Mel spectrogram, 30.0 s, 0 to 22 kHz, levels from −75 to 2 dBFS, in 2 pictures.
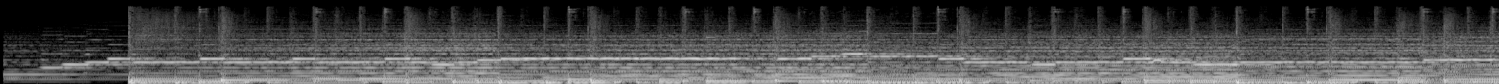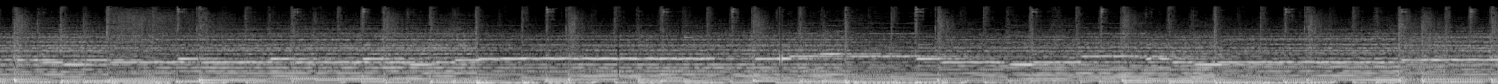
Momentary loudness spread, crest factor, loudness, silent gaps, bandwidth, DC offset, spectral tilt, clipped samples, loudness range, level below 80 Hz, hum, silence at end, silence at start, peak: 4 LU; 16 dB; -17 LUFS; none; 16 kHz; under 0.1%; -6 dB/octave; under 0.1%; 2 LU; -26 dBFS; none; 0 s; 0.05 s; -2 dBFS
